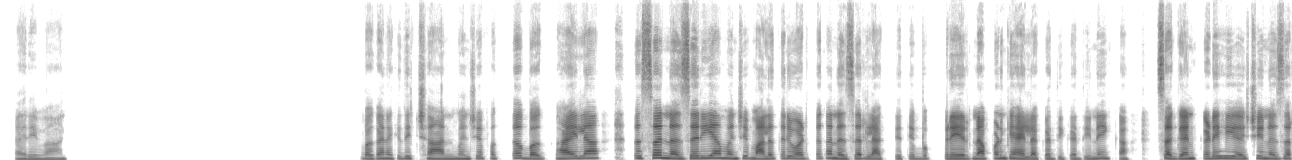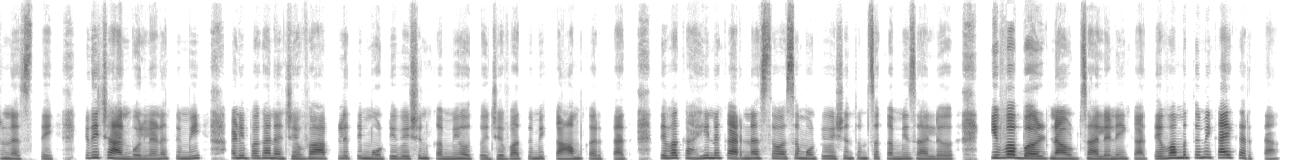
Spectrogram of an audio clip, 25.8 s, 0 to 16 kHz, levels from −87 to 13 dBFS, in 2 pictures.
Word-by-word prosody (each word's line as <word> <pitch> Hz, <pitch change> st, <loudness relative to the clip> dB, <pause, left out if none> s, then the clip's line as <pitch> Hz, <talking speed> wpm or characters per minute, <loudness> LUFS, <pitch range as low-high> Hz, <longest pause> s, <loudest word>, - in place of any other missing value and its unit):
अरे 150 Hz, -4 st, -10 dB
वाह! 130 Hz, 0 st, -13 dB, 3.0 s
बघा 195 Hz, +1 st, -3 dB
ना, 200 Hz, -, -5 dB
किती 200 Hz, +2 st, -8 dB
छान! 180 Hz, -3 st, -1 dB
म्हणजे 180 Hz, +3 st, -6 dB
फक्त 205 Hz, +3 st, -10 dB
बघायला 200 Hz, +5 st, +3 dB, 0.4 s
तसं 250 Hz, +3 st, +5 dB
नजरिया 220 Hz, +3 st, +5 dB
म्हणजे 215 Hz, -1 st, -2 dB
मला 185 Hz, +1 st, +4 dB
तरी 215 Hz, +1 st, -2 dB
वाटतं 200 Hz, +1 st, -2 dB
का 230 Hz, -, +1 dB
नजर 195 Hz, -1 st, 0 dB
लागते, 175 Hz, -2 st, -2 dB
ते 190 Hz, -, -6 dB
ब 170 Hz, -1 st, -11 dB, 0.2 s
प्रेरणा 185 Hz, -1 st, +5 dB
पण 210 Hz, 0 st, -1 dB
घ्यायला 180 Hz, -6 st, +3 dB
कधी-कधी, 155 Hz, 0 st, -8 dB
नाही 205 Hz, +3 st, -3 dB
का? 145 Hz, -, -4 dB, 0.4 s
सगळ्यांकडे 205 Hz, +1 st, +4 dB
ही 220 Hz, -, +3 dB
अशी 205 Hz, +3 st, 0 dB
नजर 205 Hz, 0 st, -2 dB
नसते. 180 Hz, -1 st, -4 dB
किती 270 Hz, +3 st, -2 dB
छान 205 Hz, -8 st, +6 dB
बोलला 175 Hz, 0 st, -3 dB
ना 200 Hz, -, -5 dB
तुम्ही. 210 Hz, +3 st, -4 dB, 0.3 s
आणि 240 Hz, +1 st, 0 dB
बघा 240 Hz, +1 st, -1 dB
ना, 230 Hz, -2 st, -1 dB
जेव्हा 210 Hz, +1 st, 0 dB
आपलं 210 Hz, +1 st, -5 dB
ते -, -, -7 dB
मोटिवेशन 210 Hz, +3 st, -5 dB
कमी 185 Hz, +1 st, -5 dB
होतं, 170 Hz, -4 st, -6 dB
जेव्हा 175 Hz, +3 st, -4 dB
तुम्ही 205 Hz, +1 st, -7 dB
काम 175 Hz, +3 st, +1 dB
करतात 170 Hz, -4 st, -4 dB, 0.3 s
तेव्हा 250 Hz, +1 st, +2 dB
काही 235 Hz, +1 st, -3 dB
न 255 Hz, 0 st, 0 dB
कारणास्तव 220 Hz, +1 st, +2 dB
असं 220 Hz, +2 st, 0 dB
मोटिवेशन 210 Hz, +1 st, -5 dB
तुमचं 210 Hz, 0 st, -5 dB
कमी 190 Hz, 0 st, -5 dB
झालं 175 Hz, -3 st, -4 dB, 0.4 s
किंवा 285 Hz, +2 st, +8 dB
बर्न 220 Hz, -3 st, +5 dB
आउट 195 Hz, -1 st, +3 dB
झालं, 180 Hz, -3 st, +1 dB
नाही 200 Hz, +1 st, -3 dB
का, -, -, -2 dB
तेव्हा 220 Hz, +5 st, +3 dB
मग 285 Hz, +2 st, 0 dB
तुम्ही 290 Hz, +1 st, -3 dB
काय 290 Hz, +1 st, +8 dB
करता? 180 Hz, -8 st, -6 dB
200 Hz, 160 wpm, -24 LUFS, 185-220 Hz, 3.0 s, किंवा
